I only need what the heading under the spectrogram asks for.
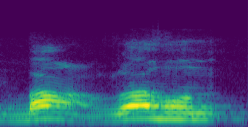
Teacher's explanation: اور ضا کو پر کر کے منہ کو گول کر کے پڑھیں گے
